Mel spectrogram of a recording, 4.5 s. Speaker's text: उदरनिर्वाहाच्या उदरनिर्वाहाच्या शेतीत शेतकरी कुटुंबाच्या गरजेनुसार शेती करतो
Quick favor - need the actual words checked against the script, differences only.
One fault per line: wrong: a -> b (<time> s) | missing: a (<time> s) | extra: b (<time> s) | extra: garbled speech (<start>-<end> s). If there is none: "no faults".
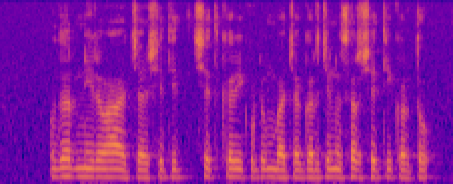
missing: उदरनिर्वाहाच्या (1.4 s)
